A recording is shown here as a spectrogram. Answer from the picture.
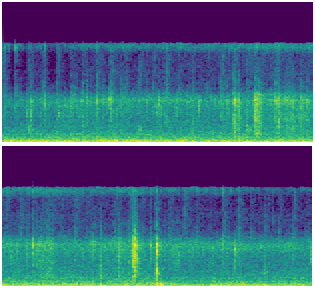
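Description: Sliced onion sizzling in hot oil in a wok, with scattered crackles and pops over a steady low hum.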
